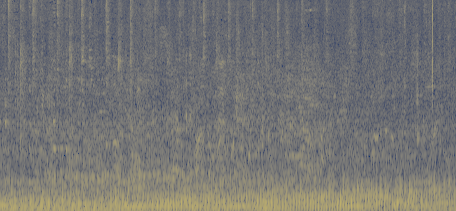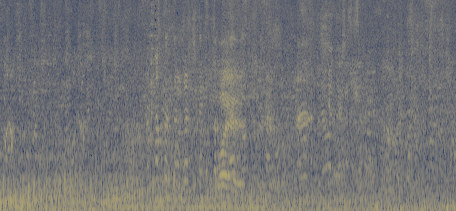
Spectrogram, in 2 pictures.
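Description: Men and women chat faintly in passing.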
